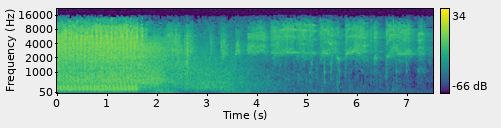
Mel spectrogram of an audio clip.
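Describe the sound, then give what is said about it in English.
American soldiers fire guns in every direction into the jungle in a loud, dense burst of rapid automatic fire lasting under two seconds. The roar then fades into a long decay, and fainter high chattering squawks follow. “The American soldiers fire toward Bill and in every direction into the jungle.”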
